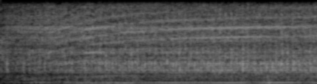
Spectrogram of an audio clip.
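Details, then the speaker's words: Universal Pillar Tool's motor and blue drive belt, with the ends melted together, run at full speed for the first time: hum climbs then holds steady, slight belt wobble that settles with little vibration, normal belt drive at full speed. "See a little bit of wobble in the belt there. Not too bad. It's not real stretchy. It's like it finds the right frequency and settles in, and it's not vibrating much at all."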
